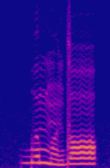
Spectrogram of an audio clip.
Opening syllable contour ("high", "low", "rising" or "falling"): high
